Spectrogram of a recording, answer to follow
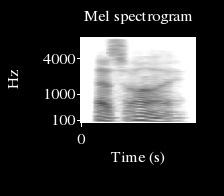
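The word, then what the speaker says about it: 呬: shh, with a deep sigh, which is associated with the liver. HE, pronounced like her, with a yawn, which is associated with the heart. SI, pronounced like sir, with a slow exhale, which is associated with the lungs.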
